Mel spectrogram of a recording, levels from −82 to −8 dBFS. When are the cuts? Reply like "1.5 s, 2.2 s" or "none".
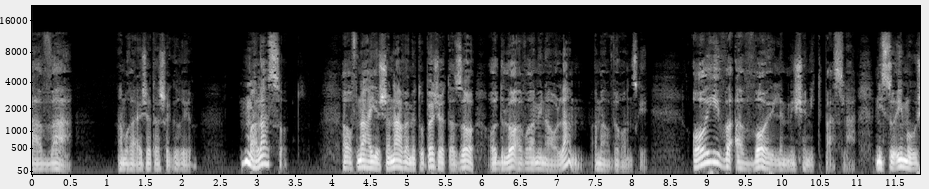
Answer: none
